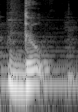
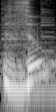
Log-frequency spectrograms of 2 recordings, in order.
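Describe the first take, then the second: First: It begins with a plain d sound. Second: It begins with a voiced th sound. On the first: The speaker calls it wrong. "et non pas do" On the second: The speaker calls it right. "ذو et non pas do"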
